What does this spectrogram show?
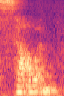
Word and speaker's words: Samhain: On the record, I know I say the word Samhain, but I pronounce it Samhain because I didn't know any better back then. Now I know it's Samhain.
